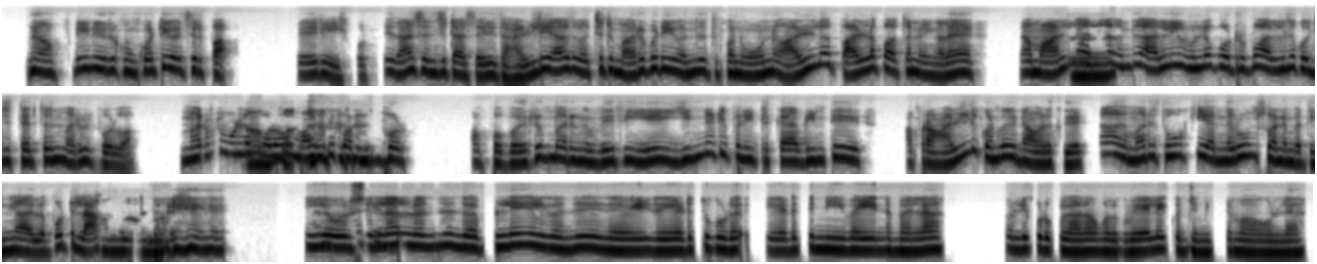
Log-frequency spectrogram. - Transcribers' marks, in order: mechanical hum; distorted speech; static; chuckle; in English: "லாக்"; chuckle
- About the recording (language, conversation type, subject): Tamil, podcast, வீட்டுப் பணிகளைப் பகிர்ந்து கொள்ளும் உரையாடலை நீங்கள் எப்படி தொடங்குவீர்கள்?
